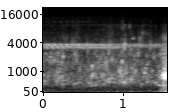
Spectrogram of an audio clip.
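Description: Flowing water in the factory-building game Manufactio trickles steadily and faintly, a soft continuous burble with no talk over it.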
